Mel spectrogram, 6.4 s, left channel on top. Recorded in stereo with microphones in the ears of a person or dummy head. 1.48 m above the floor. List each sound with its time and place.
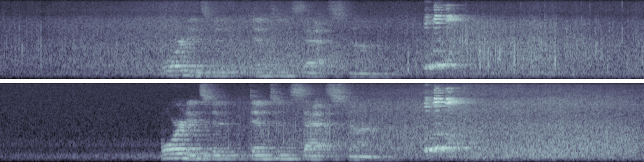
1.6 s a man speaking: 35° right (ahead or behind), 0.6 m
4.2 s a giggle: 40° left (ahead or behind), 1.7 m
